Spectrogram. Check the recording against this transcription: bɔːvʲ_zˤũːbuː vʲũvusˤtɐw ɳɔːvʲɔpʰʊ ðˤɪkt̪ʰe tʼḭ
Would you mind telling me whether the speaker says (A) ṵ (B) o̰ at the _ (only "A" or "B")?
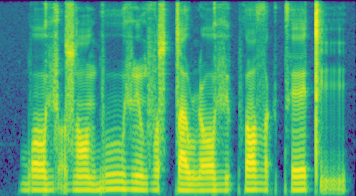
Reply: A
